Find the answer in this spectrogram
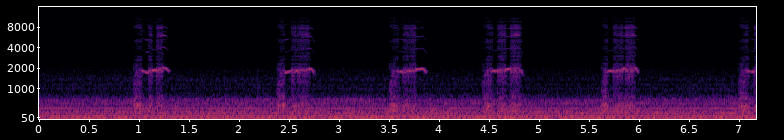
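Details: Wild barn owl nestlings in a nest box, hungry and begging for food: harsh, breathy hissing screeches, each about half a second long, repeated roughly every 1.2 seconds at an even pace, with a constant low electrical hum underneath.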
